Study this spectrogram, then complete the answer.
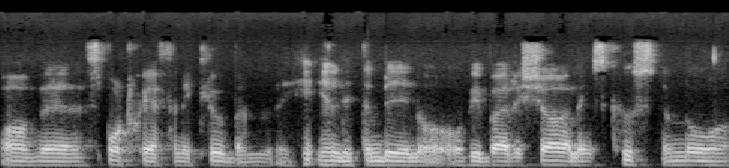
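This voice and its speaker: A man's very deep, low voice, dark and mellow in tone, at a moderate pace with monotone, flat intonation against a quiet background. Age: 20s. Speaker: professional footballer. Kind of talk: interview.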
